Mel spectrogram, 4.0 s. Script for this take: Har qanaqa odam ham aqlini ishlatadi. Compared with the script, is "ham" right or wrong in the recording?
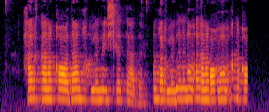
wrong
